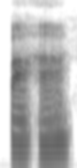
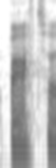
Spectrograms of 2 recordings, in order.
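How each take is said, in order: First: The middle t is replaced by a glottal stop. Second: The middle t is pronounced as a clear t. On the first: "You have like glottal stops where you say" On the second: "Instead of butter"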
